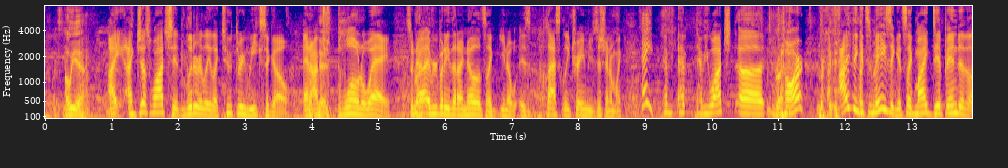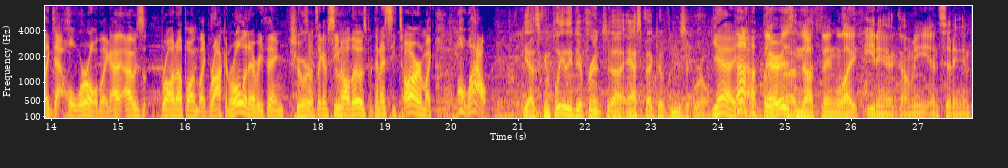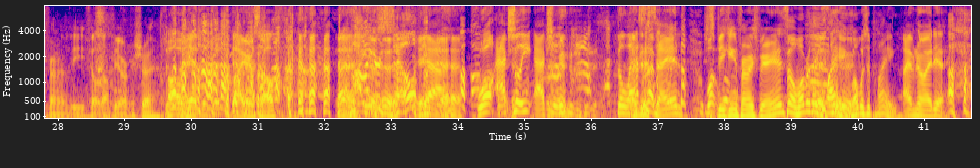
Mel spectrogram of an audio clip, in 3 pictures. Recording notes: LIVE From The Philly Hot Sauce Festival! We recorded on-location from the first annual Philadelphia Hot Sauce Festival!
